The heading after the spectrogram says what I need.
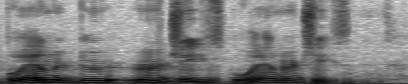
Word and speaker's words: Boanerges: Boanerges, which is the sons of thunder.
